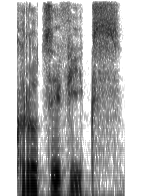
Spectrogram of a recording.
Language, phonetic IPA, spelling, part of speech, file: Polish, [kruˈt͡sɨfʲiks], krucyfiks, noun, Pl-krucyfiks.ogg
